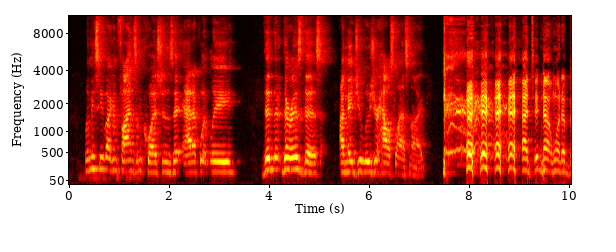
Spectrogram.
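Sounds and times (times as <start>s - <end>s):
man laughing: 7.5s - 10.0s.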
